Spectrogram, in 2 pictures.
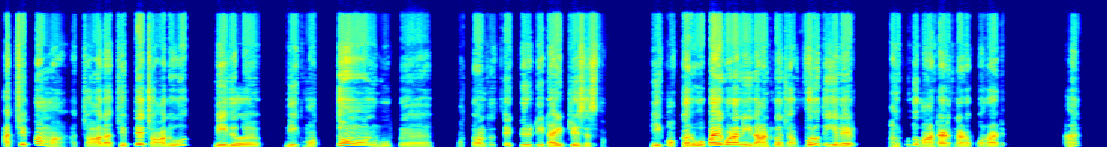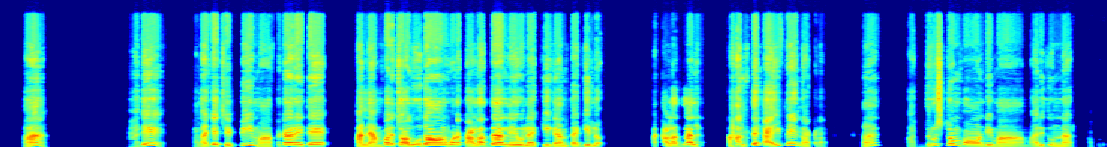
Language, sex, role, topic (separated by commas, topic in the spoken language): Telugu, female, guest, డిజిటల్ జీవితంలో సమతుల్యాన్ని ఎలా కాపాడుకోవాలో మీ సలహా ఏమిటి?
